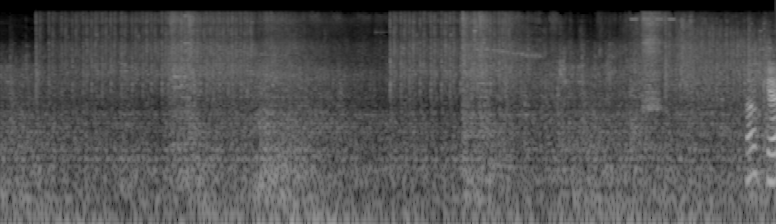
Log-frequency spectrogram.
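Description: A heavy cannon fires with loud booms.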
